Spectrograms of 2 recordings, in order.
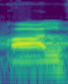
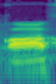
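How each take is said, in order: First: The L is sounded. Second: The L is silent. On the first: The speaker calls it wrong. "काल्फ नहीं होता" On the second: The speaker calls it right. "काफ होता"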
